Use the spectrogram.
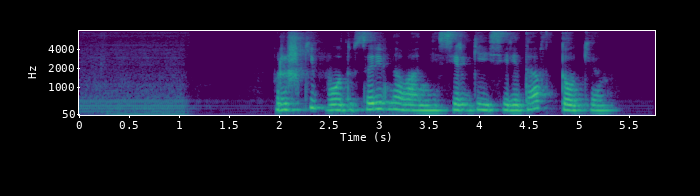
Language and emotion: Russian, neutral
